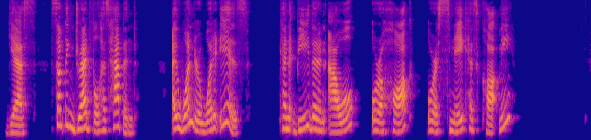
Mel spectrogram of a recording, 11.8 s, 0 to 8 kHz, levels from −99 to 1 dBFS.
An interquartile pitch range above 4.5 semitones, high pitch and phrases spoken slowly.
Yes: wide, 5.5 semitones; high, 215 Hz; slow, 125 wpm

